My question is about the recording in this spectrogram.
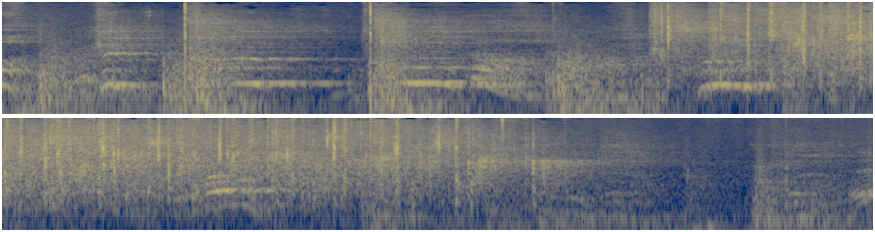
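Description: Three slaps on a wrestling ring's canvas, about a second apart: a referee's pin count, with crowd voices calling out along with it. Then the crowd claps and shouts.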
